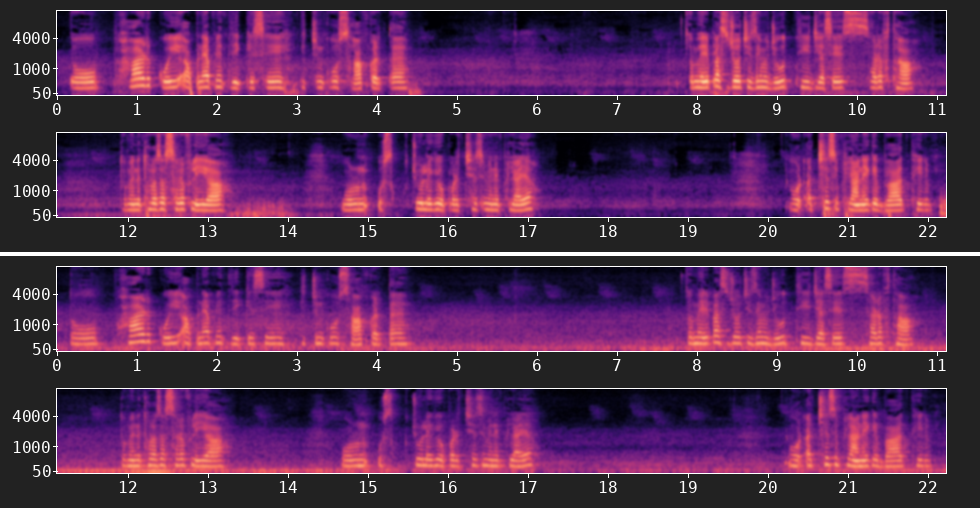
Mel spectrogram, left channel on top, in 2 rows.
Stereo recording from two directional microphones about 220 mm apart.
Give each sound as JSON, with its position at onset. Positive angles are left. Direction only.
{"t": 0.2, "sound": "speech", "side_deg": 35}
{"t": 7.9, "sound": "speech", "side_deg": 35}
{"t": 11.9, "sound": "speech", "side_deg": 35}
{"t": 14.3, "sound": "speech", "side_deg": 35}
{"t": 20.2, "sound": "speech", "side_deg": 30}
